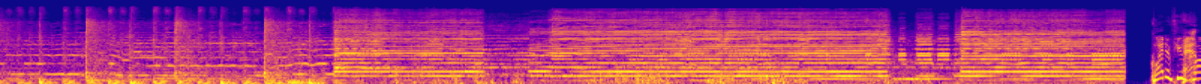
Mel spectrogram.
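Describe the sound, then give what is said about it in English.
A loud, continuous chorus of overlapping car and truck horns blaring and honking together at a street protest outside the Capitol in Harrisburg, Pennsylvania, with sustained air-horn tones and crowd noise underneath, briefly cutting out near the end. “Quite a few cars and trucks and people in Harrisburg, Pennsylvania, doing one of those open things up protests. Outside the Capitol, it appears.”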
